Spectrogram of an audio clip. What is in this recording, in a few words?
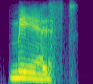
"mayest", Indian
